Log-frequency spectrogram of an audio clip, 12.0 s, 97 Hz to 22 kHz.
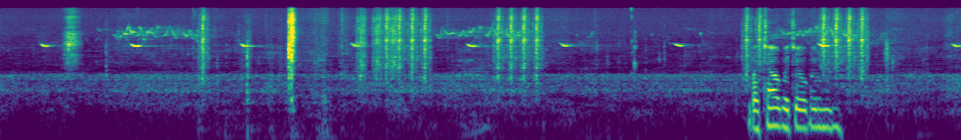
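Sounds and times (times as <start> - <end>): outdoor background hiss: 0.0 - 12.0
small bird calls: 0.4 - 3.5, 4.2 - 12.0
sharp bird ticks: 4.4 - 5.5, 6.1 - 6.8, 9.2 - 11.2.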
